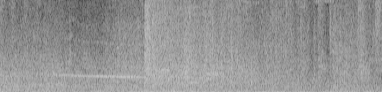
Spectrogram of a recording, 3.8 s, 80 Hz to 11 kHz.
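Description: A Stuka bomb explodes in Company of Heroes 2, a sharp blast striking mid-clip and followed by a rumbling, noisy tail of battle sound at fairly close range.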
